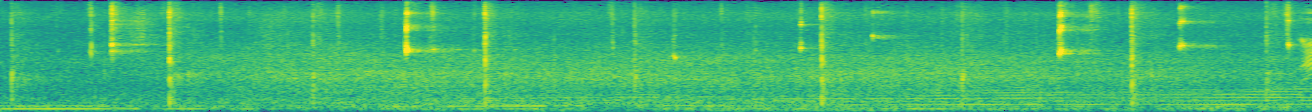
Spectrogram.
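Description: Tennis balls struck by rackets and bouncing on a hard court during a baseline rally: sharp pops every second or two, some with a brief ringing ping, over a low steady background hum.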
